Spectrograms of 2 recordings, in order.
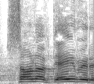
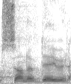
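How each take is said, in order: First: Loud, accusing cry, higher; bitter demand. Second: Soft, low, pleading call; humble plea. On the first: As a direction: fling it at him as a challenge. Blind men's bitter accusation. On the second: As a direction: beg gently, heads bowed. Humble cry for mercy. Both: Acted.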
